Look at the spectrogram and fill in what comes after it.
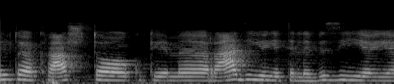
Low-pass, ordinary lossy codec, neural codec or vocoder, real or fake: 7.2 kHz; AAC, 32 kbps; none; real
